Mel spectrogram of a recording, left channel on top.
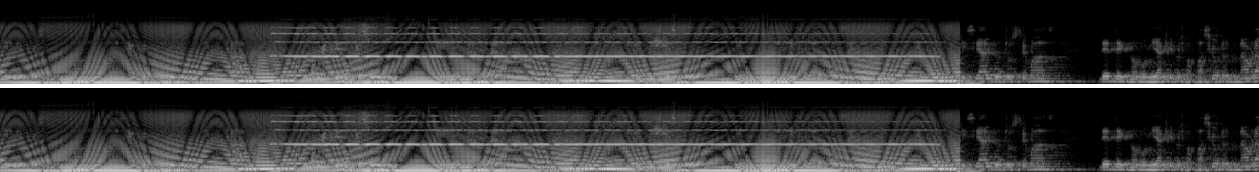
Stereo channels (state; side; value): identical; both; correlation 1.00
